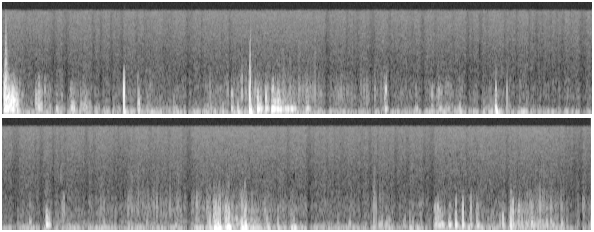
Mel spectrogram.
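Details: Continuous low rumbling and bubbling gurgles with louder surges; active stomach growling, normal bowel sounds (borborygmi).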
